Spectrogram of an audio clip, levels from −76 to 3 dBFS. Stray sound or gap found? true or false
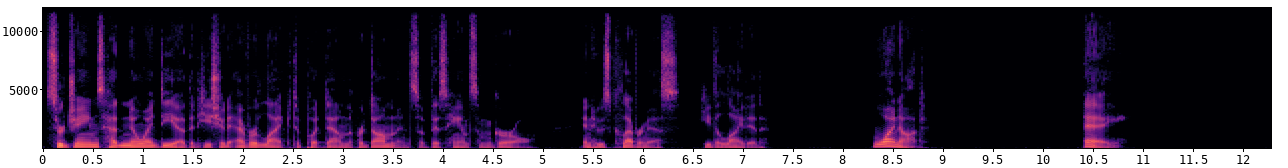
false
